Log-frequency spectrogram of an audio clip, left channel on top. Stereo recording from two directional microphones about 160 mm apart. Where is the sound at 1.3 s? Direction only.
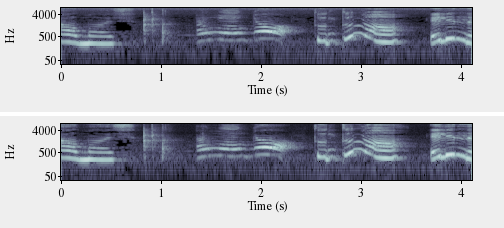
20° left (ahead or behind).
